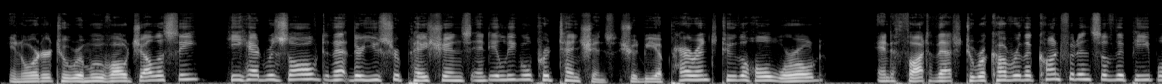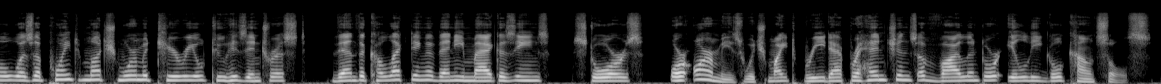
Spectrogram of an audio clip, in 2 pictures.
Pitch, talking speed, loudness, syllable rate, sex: 180 Hz, 150 wpm, -18 LUFS, 4.7 syllables/s, male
